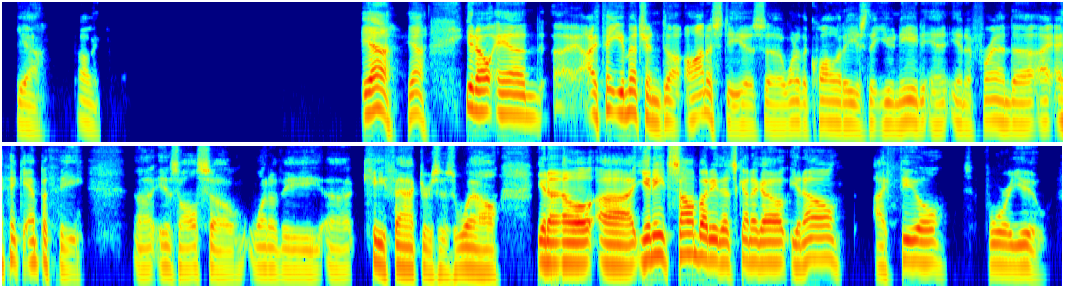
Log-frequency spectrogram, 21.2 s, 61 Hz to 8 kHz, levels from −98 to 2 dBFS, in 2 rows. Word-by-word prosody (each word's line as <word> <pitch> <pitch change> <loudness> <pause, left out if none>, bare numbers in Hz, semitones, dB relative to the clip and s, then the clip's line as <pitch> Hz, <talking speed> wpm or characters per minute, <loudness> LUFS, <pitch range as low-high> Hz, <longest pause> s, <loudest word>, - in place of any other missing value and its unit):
Yeah, 115 -5 -8 0.4
probably. - - -11 2.6
Yeah, 185 +4 +5
yeah, 170 0 -3 0.4
you 210 - +6
know 185 0 +7
and 165 -4 0
I - - -9 0.2
I - - -1
think 195 -2 -2
you 175 -1 +3
mentioned, 150 -8 -1
uh, 135 - -3
honesty 150 -7 -3
is, 115 0 -8
uh, 115 -2 -7
one 125 +3 -7
of 130 - -6
the 120 - -8
qualities 125 -4 -5
that 125 -3 -10
you 120 +1 -8
need 130 +2 -5
in 120 -2 -10
in 125 -5 -10
a 110 - -10
friend, 135 -1 -6
uh, 120 0 -4
I 130 +1 -5
I - - -5
think 150 +4 -6
empathy, 140 -7 -6 0.5
uh, 115 +1 -8
is 125 -2 -7
also 115 -3 -5
one 125 -1 -8
of 115 - -8
the, 110 -1 -9
uh, 115 0 -11
key 140 -4 -1
factors 120 -4 -2
as 100 0 -9
well. 110 -3 -1 0.4
You 150 - +4
know, 140 0 +8
uh, 135 -3 +4
you 155 +3 +6
need 180 -1 +5
somebody 190 -4 +6
that's 145 -2 0
gonna 150 -2 +1
go, 145 0 +4
"You 135 -1 -2
know, 165 -1 +1 0.3
I - - -6
feel 145 -5 0 0.4
for 135 -1 -2
you 125 -10 -3
130 Hz, 165 wpm, -22 LUFS, 120-150 Hz, 2.6 s, know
